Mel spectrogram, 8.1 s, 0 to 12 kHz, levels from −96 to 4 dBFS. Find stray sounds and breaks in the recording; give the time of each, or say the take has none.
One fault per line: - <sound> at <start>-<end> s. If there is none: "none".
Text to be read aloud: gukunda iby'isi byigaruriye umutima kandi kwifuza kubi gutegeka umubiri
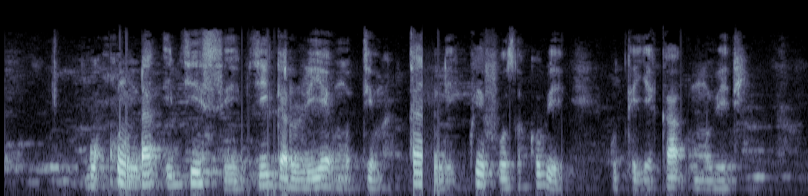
- dropout at 4.2-4.3 s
